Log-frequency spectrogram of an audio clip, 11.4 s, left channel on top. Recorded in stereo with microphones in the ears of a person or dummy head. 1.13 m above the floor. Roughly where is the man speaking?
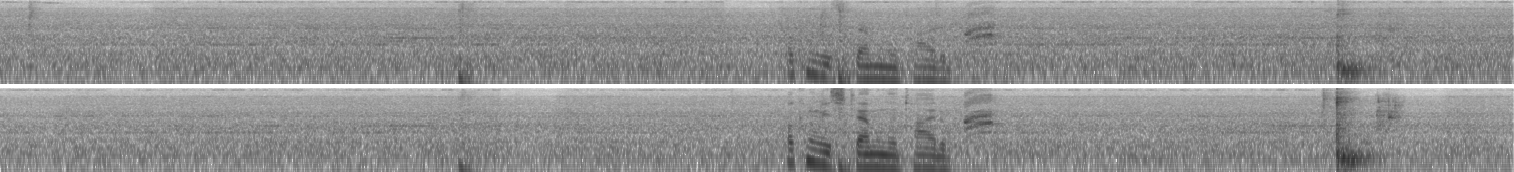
Right.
